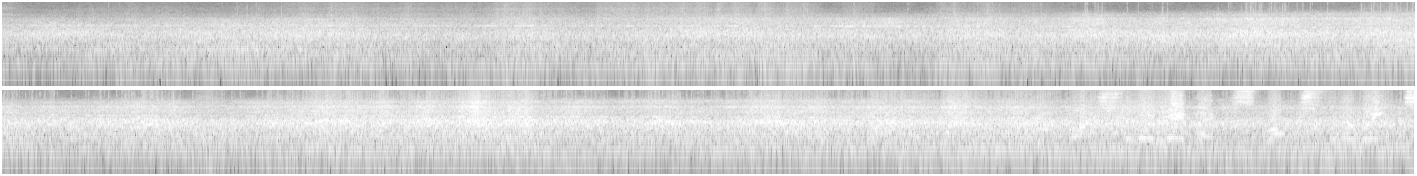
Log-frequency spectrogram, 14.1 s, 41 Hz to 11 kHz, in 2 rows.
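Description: Airbus A330 climbing out of London Heathrow after takeoff, its jet engines holding a loud, steady roar that swells slightly toward the end, with a voice speaking over it at times.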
